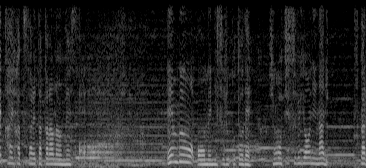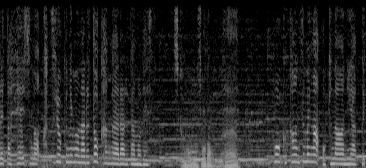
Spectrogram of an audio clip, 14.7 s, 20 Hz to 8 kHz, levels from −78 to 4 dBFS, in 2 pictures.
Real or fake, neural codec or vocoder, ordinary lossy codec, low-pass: fake; codec, 16 kHz, 2 kbps, FunCodec, trained on Chinese and English, 25 frames a second; none; none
